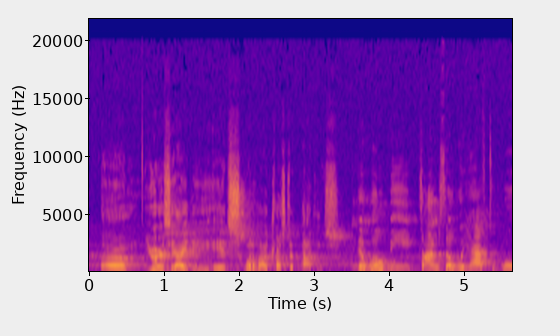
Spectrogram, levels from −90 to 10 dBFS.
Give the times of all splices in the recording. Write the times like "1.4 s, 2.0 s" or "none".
3.5 s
